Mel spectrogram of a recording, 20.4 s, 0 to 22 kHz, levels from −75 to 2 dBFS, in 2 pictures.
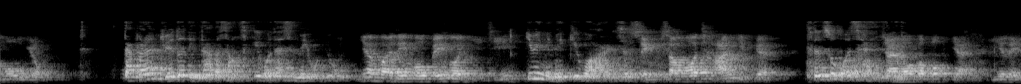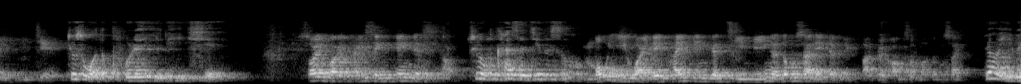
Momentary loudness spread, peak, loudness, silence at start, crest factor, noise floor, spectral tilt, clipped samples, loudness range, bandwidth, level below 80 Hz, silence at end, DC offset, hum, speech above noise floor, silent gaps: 13 LU; -2 dBFS; -19 LUFS; 0 s; 18 dB; -51 dBFS; -5 dB/octave; under 0.1%; 3 LU; 8 kHz; -84 dBFS; 0 s; under 0.1%; none; 32 dB; none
